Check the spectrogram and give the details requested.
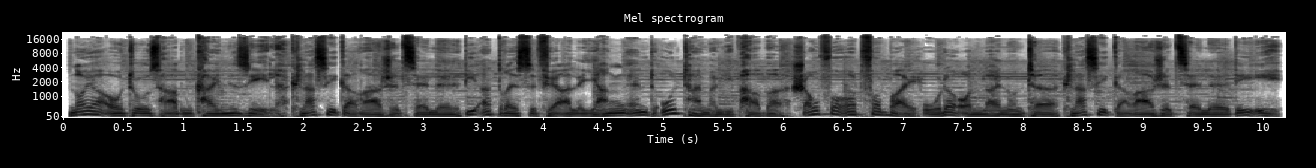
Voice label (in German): Funkspot; Classic Garage Celle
